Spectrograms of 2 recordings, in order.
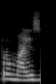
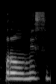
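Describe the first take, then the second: First: The second syllable sounds like 'mice'. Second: The second syllable sounds like 'miss'. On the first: "प्रोमाइस भी बोल सकते हैं" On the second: "प्रोमिस भी बोल सकते हैं"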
